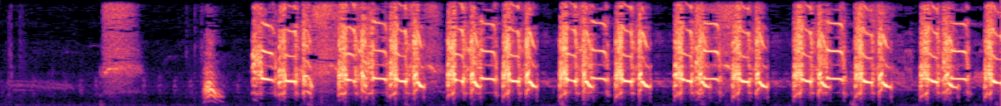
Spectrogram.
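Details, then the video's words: Female grey francolin calling: a fast run of harsh, high, scratchy notes in quick bursts, roughly three per second, after two brief introductory notes, loud and close. "Desi Teetar madi ki awaz"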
